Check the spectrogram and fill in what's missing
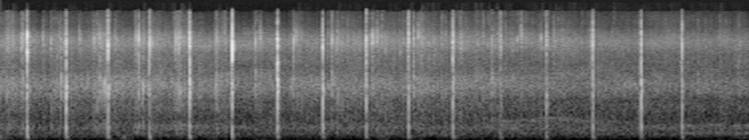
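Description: Audience at a Doctor of Physical Therapy graduation ceremony clapping, a steady crowd of applause heard from a distance with scattered louder individual claps standing out, no voices.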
